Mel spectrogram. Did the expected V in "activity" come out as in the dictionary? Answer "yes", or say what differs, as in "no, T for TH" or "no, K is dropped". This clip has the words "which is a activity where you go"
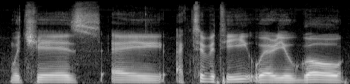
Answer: yes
